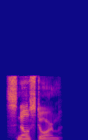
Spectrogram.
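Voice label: "snowstorm", English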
